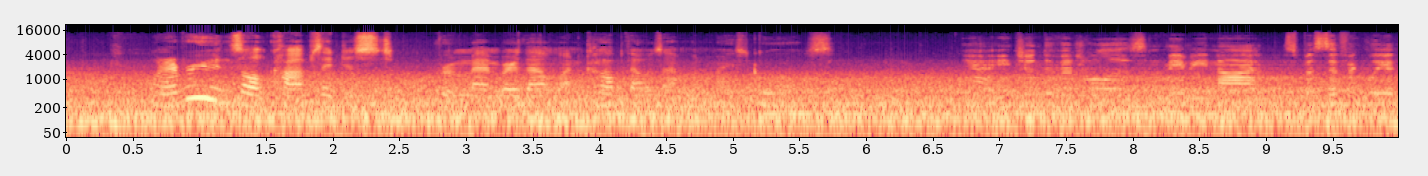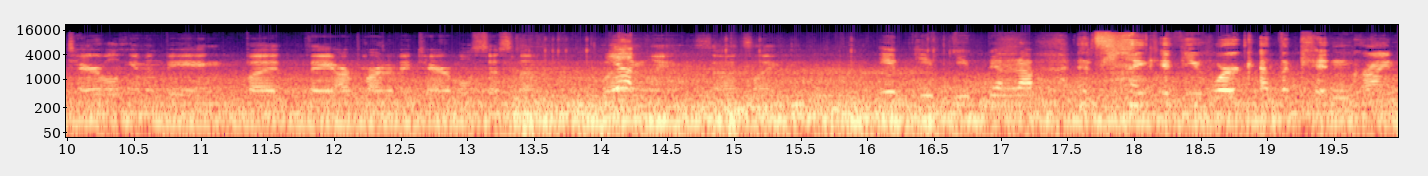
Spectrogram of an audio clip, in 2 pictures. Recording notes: This is the first episode with a guest! Its just me and one of my parents talking while driving somewhere.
